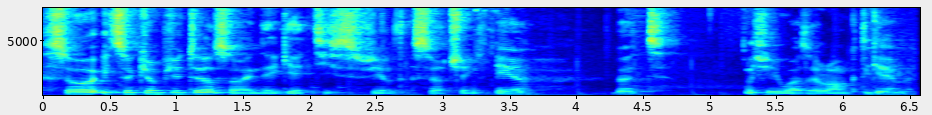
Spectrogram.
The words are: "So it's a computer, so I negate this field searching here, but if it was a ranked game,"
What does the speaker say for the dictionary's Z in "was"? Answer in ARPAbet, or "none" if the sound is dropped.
Z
